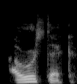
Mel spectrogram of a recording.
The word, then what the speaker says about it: Aroostook: And, am I pronouncing it correct? It's Aztok champion or Aroostook County, what's up? Aroostook County champion. A Rustic, right?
